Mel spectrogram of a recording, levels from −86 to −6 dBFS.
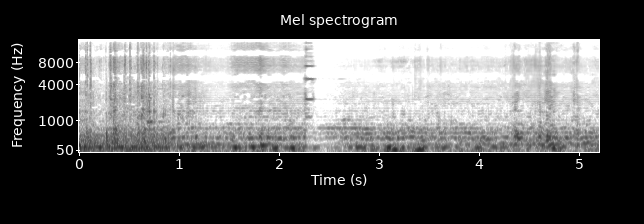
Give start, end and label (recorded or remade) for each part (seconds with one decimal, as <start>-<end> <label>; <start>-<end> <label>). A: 0.0-0.9 recorded; 0.9-5.2 remade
